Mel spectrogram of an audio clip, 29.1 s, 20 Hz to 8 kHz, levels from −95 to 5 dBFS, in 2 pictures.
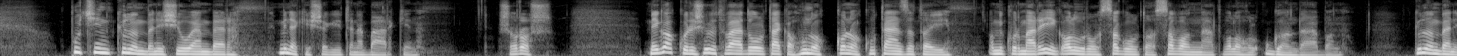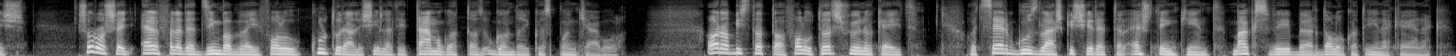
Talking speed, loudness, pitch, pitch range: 115 wpm, -18 LUFS, 140 Hz, 120-165 Hz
